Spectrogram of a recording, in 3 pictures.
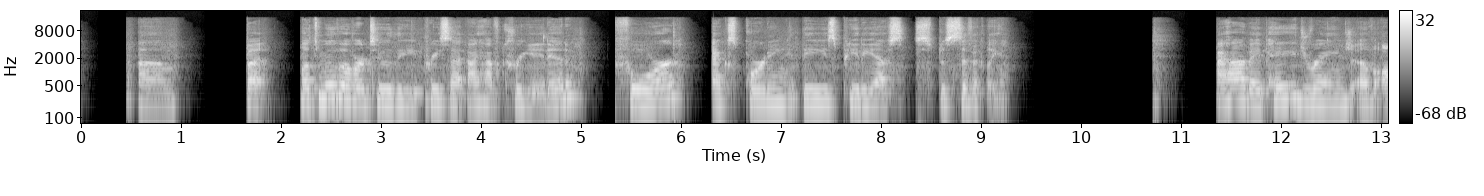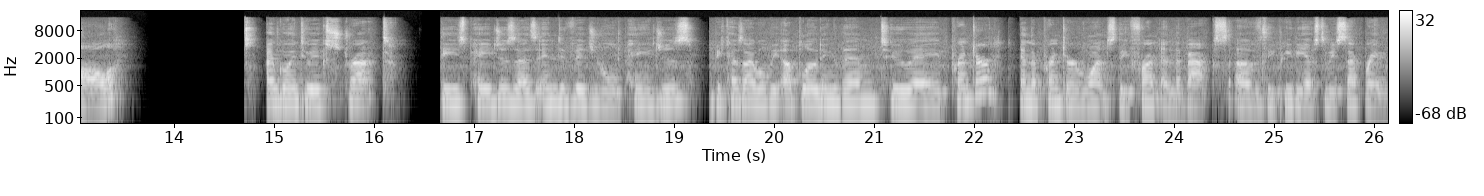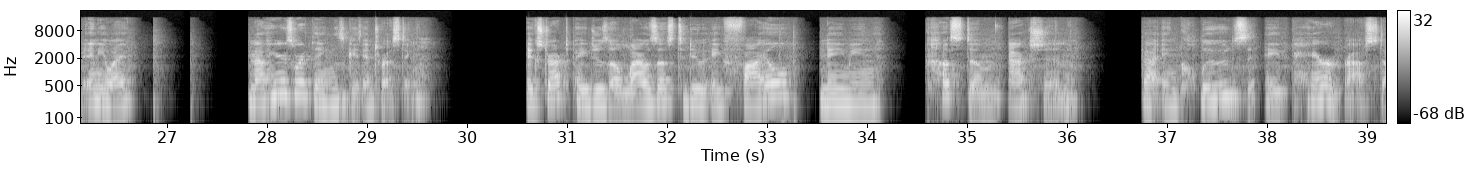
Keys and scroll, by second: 29.0 super+=.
